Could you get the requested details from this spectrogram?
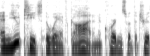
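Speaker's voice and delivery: false, mocking, sarcastic tone. Retelling people buttering someone up, imitating mocking, sarcastic flattery. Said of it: "I have to say it in that voice because they're saying it out of mockery".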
